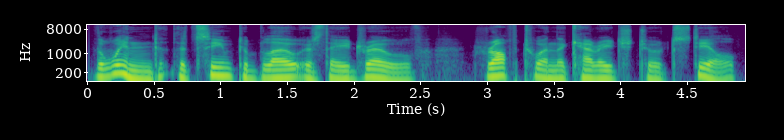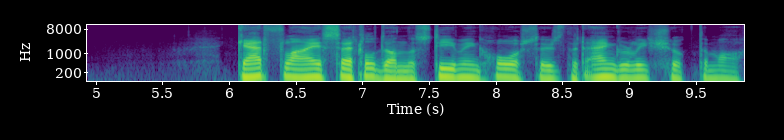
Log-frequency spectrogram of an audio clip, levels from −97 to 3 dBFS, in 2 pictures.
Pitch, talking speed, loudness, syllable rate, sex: 130 Hz, 160 wpm, -19 LUFS, 4.5 syllables/s, male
